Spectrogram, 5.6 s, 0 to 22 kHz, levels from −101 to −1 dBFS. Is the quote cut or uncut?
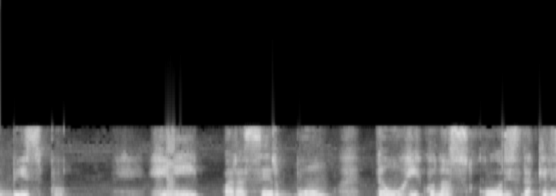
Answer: uncut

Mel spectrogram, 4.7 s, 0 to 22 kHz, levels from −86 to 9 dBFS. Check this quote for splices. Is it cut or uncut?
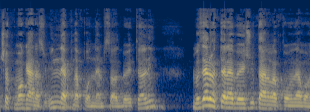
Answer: uncut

